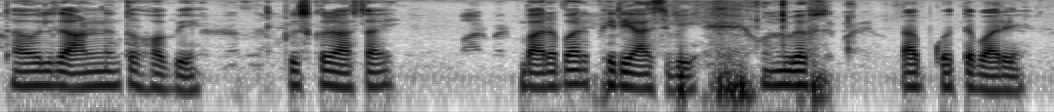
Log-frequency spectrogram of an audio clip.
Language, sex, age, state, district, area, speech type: Bengali, male, 30-45, West Bengal, Nadia, rural, spontaneous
